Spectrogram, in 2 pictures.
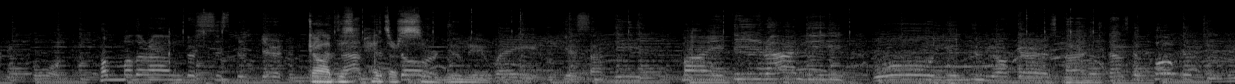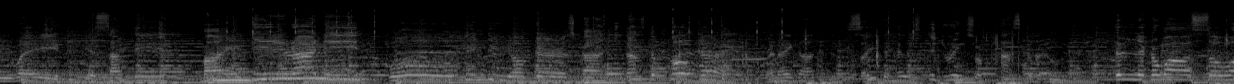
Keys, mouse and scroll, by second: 5.0 Tab, 5.2-7.3 right drag, 5.5 Tab, 8.9 a, 9.2 a, 9.5 c, 16.3 c, 18.1-20.1 drag, 18.3 x, 20.4 c, 22.3 KP_5, 22.4 KP_1, 24.5 KP_3.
